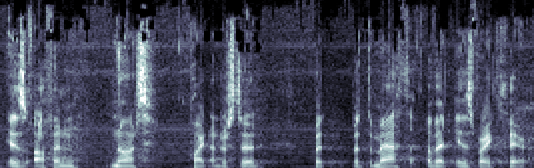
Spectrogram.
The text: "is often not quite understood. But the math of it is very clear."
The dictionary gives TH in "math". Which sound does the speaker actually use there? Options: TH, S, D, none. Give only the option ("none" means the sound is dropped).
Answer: TH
